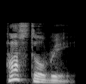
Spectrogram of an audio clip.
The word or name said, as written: hostelry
